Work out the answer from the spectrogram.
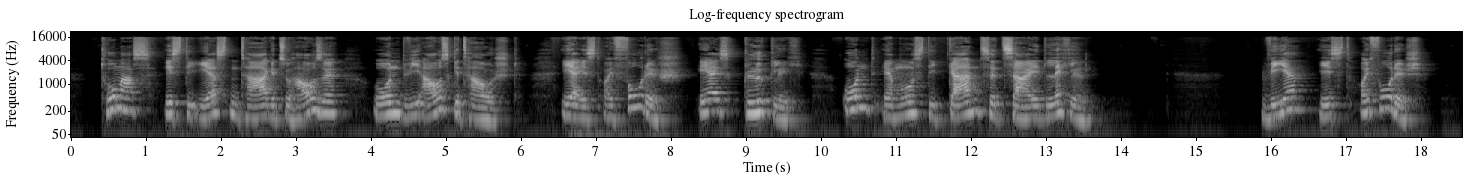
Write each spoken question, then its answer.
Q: Wer ist euphorisch?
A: Thomas. Thomas ist euphorisch.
